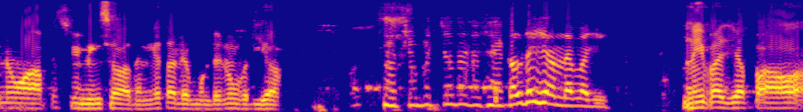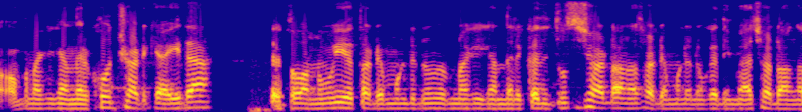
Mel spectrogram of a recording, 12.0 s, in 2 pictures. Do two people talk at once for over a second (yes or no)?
no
